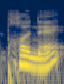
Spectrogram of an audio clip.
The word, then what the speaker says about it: prenait: Je prenais, tu prenais, il prenait, elle prenait, nous prenions, vous preniez, il prenait, elle prenait. Okay? So remember that in that case you will have to really pronounce the E like a E, prenait.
